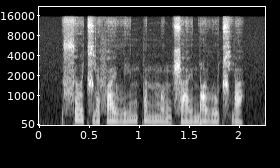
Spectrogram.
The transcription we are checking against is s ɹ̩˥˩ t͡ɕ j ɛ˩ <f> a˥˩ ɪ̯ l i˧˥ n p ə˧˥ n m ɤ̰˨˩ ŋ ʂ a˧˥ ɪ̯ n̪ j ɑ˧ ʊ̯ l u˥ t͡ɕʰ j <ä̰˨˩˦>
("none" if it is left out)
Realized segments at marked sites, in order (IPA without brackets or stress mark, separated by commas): f, ä˨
